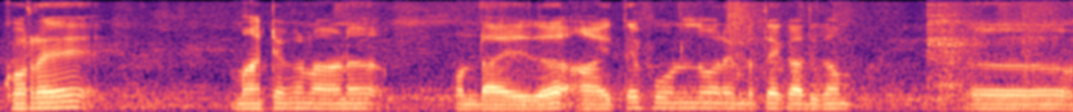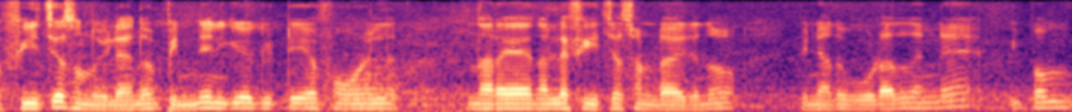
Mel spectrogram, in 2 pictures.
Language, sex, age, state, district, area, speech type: Malayalam, male, 18-30, Kerala, Idukki, rural, spontaneous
